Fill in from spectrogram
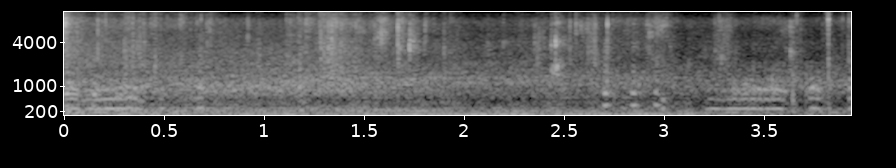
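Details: Chickens digging in the dirt give low, murmuring clucks in a rapid, continuous run of soft notes, with some higher clucks breaking through over steady outdoor background noise.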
